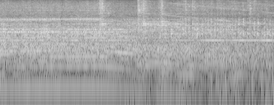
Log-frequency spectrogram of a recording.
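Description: Rock crusher grinding gold ore into powder, a loud continuous mechanical whine and rumble with a slightly shifting pitch, close and steady with no talking.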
